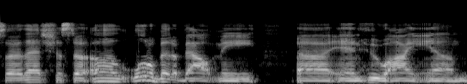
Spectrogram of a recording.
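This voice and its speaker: A man's very deep, low voice with lively intonation. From rural Virginia, Halifax County. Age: 30s. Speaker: graduate student presenter. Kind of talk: student presentation. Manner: casual, with some stumbles.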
